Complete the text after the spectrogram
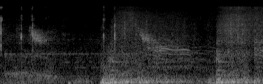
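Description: A fire flares up with a loud whoosh.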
